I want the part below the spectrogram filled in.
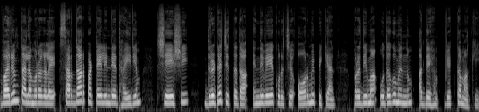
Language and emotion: Malayalam, neutral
